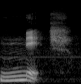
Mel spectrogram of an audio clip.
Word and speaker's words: niche: I told you guys, remember, it's pronounced niche. Do not confuse it with anything else.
